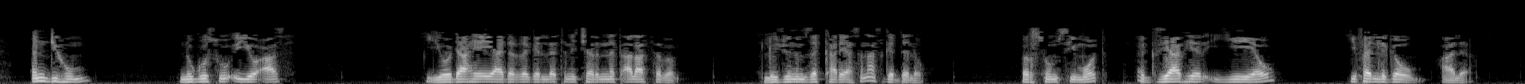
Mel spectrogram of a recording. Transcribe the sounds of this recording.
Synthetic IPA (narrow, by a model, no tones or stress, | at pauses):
ʔɨnd̪iɦum | nɨɡusuʔɨjoʔas | jod̪aɦejad̪ərːəɡəlːət̪ɨnɨt͡ʃʰɛɾɨnːət̪a̰lasːəβəm | lɨd͡ʒunɨmzəkʰːaɾjasɨnasɡəd̪ːələ̰w | ʔɨɾsumsimo̞t̪ | ʔɨɡzijaβɦe̞ɾjɪjɛw | jɪfəlːɨɡəwm | alə̰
